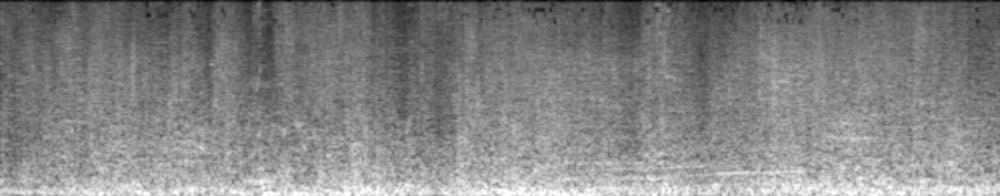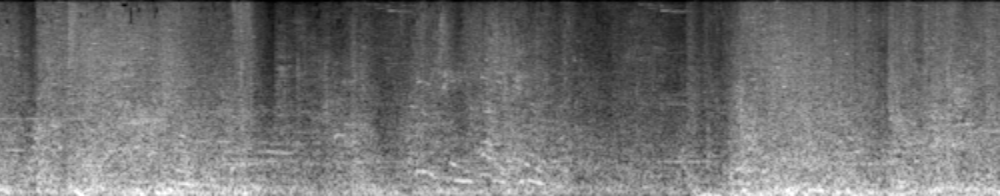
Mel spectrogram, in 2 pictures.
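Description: Spell blasts and weapon hits crackle and clash in a fast video game fight.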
